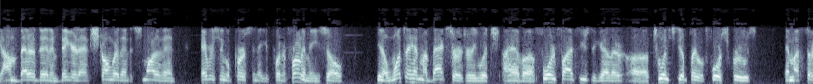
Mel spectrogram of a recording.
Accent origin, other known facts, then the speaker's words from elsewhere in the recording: New Jersey, United States; I'm Jersey. You know what I mean? I'm from New Jersey, so we're not built the same either.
